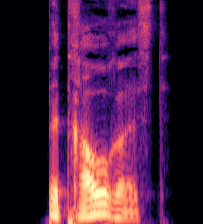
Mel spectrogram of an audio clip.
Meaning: second-person singular subjunctive I of betrauern
- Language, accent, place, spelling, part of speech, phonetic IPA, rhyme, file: German, Germany, Berlin, betraurest, verb, [bəˈtʁaʊ̯ʁəst], -aʊ̯ʁəst, De-betraurest.ogg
